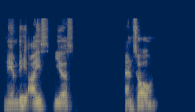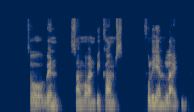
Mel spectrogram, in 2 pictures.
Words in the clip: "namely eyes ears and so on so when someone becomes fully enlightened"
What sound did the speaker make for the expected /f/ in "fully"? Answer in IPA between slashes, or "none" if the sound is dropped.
/f/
